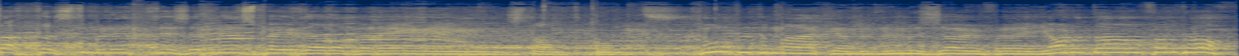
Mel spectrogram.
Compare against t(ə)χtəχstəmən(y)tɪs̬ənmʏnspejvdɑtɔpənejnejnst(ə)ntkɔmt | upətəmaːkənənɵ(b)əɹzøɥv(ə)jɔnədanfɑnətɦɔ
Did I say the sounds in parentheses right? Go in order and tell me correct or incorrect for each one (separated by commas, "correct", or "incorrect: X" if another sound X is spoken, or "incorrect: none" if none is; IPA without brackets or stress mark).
incorrect: ɑ, correct, incorrect: ɑ, incorrect: m, correct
